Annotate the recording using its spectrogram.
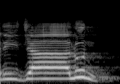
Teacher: اس میں را کو باریک پڑھیں گے اس لیے کہ را کے نیچے زیر ہے۔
